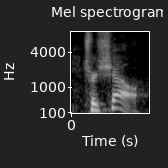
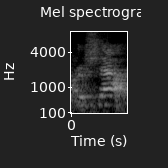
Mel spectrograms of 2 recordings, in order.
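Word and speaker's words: Chrishell: Are you guys selling did I say her name wrong? Trishelle. Krishelle. Oh, it's Krishelle? Yeah, Krishelle.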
